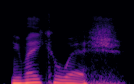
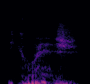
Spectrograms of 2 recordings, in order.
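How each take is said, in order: First: Said in the usual way. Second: Hushed, voiceless whisper. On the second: Pretend. Narrator echoes the dragon wish to the player, whispered. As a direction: whisper it like a secret echo. Whispered echo of story line.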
